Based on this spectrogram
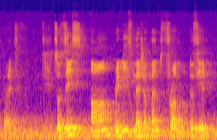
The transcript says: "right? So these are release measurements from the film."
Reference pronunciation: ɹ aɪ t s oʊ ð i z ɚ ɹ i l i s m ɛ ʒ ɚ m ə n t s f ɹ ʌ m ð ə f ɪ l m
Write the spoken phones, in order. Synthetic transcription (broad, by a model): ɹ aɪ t s oʊ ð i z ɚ ɹ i l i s m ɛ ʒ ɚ m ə n t f ɹ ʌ m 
